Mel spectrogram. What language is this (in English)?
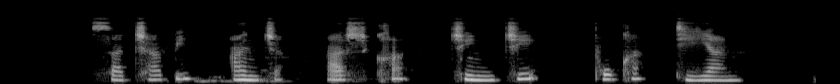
Santiago del Estero Quichua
